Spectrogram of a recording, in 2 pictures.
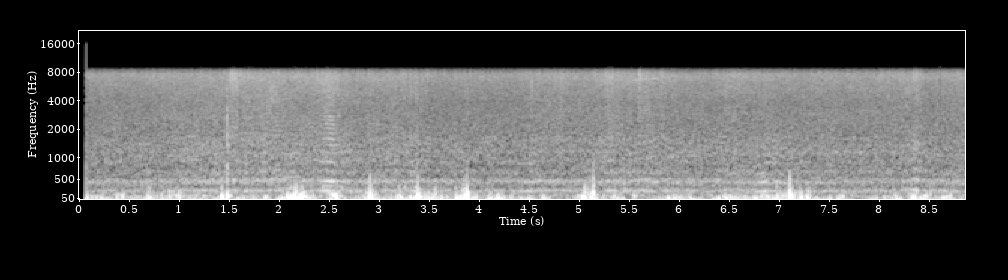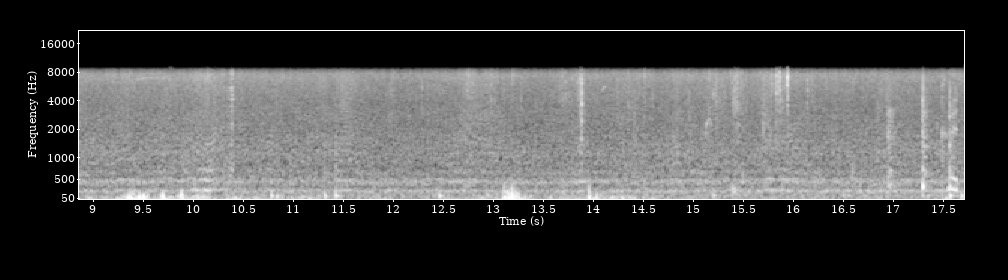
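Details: Small batch of bees on their first flight outside the hive, a continuous low droning buzz with irregular louder low thumps, likely from wind or handling, and brief human speech near the end.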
